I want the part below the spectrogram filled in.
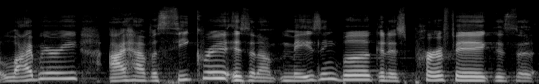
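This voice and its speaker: A host speaks slowly and deliberately while leading a relaxed conversation on a theater stage. The voice carries a long hall reverb, and the thank-yous and remarks come in an unhurried way. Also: medium pitch, clean tone.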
